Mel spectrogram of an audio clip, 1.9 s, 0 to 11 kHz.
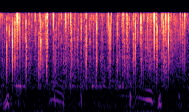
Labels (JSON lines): {"label": "biophony, cascading saw", "recorder": "SoundTrap 600 or HydroMoth"}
